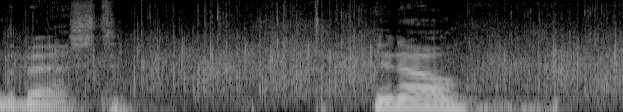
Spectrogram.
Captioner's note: applause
